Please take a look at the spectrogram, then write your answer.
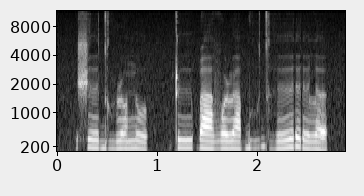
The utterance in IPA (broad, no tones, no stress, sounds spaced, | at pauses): ʃ ɘː d ṳ ɭ ɔ n o | ʈ ɨː ɓ a v ɔ ɭ a ɓ ṳ dʱ ɘː ɾ ɘ ɾ ɘ l ɐ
